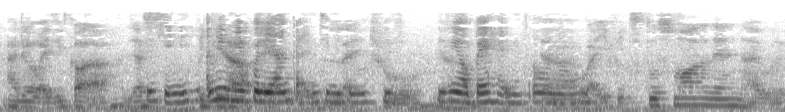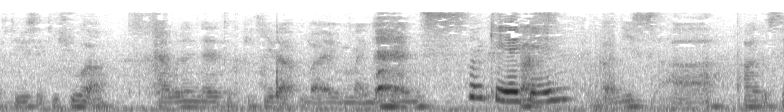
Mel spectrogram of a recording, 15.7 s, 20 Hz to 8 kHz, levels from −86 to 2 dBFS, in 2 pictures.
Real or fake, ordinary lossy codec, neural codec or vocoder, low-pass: real; MP3, 24 kbps; none; 7.2 kHz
